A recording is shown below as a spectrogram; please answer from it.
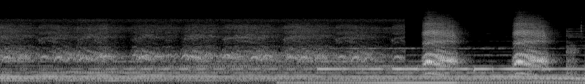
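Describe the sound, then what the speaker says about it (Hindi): A crow caws twice in a rural field setting, two short harsh calls standing out close and clear over a steady low background hum. "इस बार भी उसके सर के ऊपर काँव काँव कर चक्कर लगाता है।"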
